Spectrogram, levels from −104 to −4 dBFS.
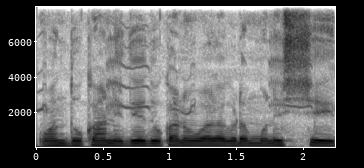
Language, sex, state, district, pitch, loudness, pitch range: Kannada, male, Karnataka, Bidar, 125 Hz, -13 LUFS, 125-130 Hz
